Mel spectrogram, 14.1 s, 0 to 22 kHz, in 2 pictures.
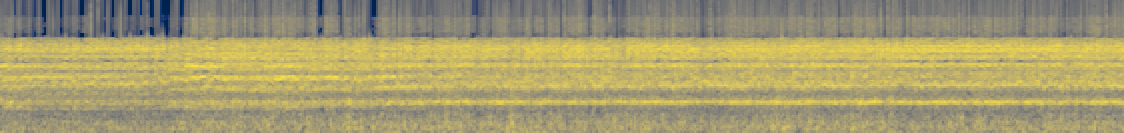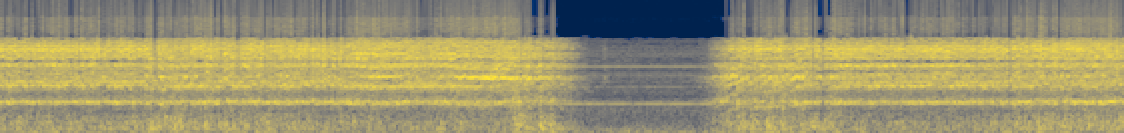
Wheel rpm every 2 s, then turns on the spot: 180, 220, 230, 230, 230, 80, 230.
none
